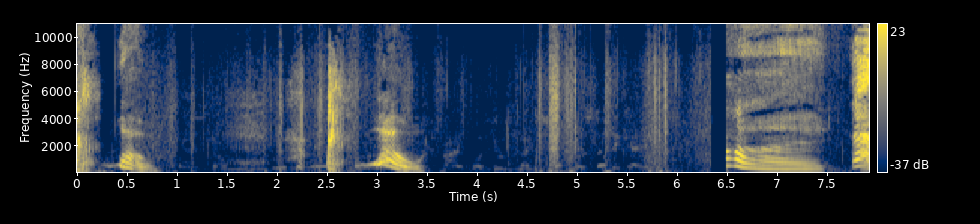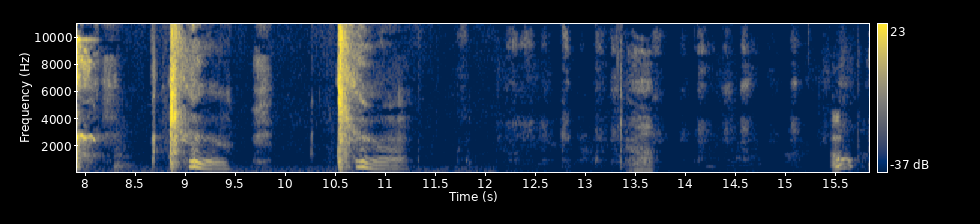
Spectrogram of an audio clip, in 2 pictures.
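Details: Infant sneezing: several small, high-pitched bursts with squeaky vocal tails, separated by quiet pauses, with an adult's voice between them.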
